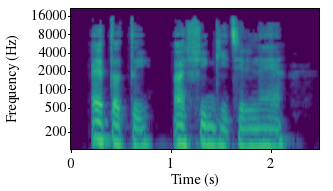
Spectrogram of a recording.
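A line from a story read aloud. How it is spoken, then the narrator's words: Whisper. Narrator (Russian): шепнул Туманов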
